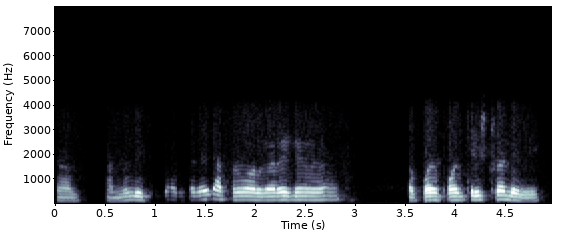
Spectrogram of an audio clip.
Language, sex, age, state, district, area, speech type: Odia, male, 18-30, Odisha, Kendujhar, urban, conversation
